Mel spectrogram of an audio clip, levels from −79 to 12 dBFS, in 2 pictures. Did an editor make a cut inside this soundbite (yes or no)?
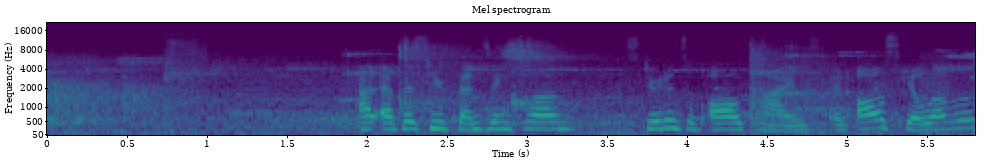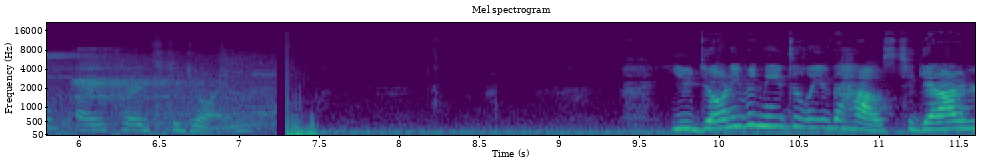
yes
